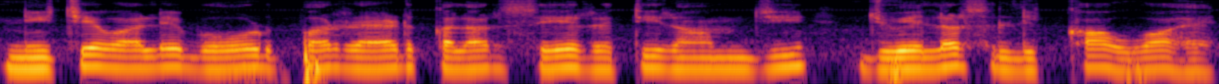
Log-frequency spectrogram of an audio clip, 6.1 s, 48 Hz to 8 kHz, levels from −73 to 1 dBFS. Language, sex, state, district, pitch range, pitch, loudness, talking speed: Hindi, male, Uttar Pradesh, Shamli, 120-130 Hz, 125 Hz, -16 LUFS, 130 wpm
